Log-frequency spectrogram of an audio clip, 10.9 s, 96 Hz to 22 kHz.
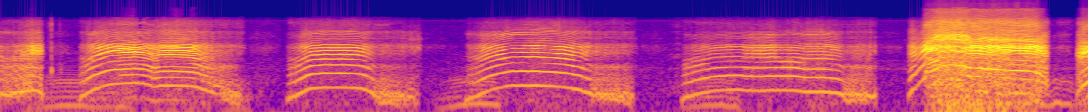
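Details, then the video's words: Fighting cats yowl in long arched wails, four sustained moaning calls of about two seconds each, ending in a harsh, loud hissing spit burst near the end. "cats fighting sound effects 10 hours 喵星人打架"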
